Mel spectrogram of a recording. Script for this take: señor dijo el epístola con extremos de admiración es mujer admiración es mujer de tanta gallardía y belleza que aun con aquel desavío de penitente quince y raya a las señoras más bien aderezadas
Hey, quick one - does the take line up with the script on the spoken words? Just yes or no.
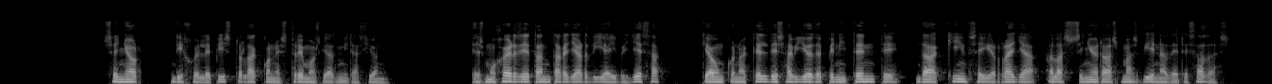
no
